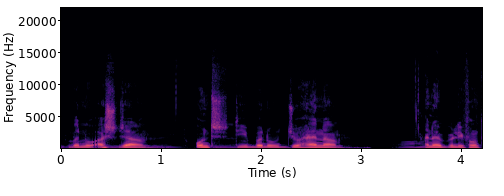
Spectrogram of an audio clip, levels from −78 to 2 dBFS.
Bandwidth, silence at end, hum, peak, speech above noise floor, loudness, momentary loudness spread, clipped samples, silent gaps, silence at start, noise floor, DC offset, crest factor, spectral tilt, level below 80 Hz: 15.5 kHz; 0 s; none; -18 dBFS; 33 dB; -35 LUFS; 8 LU; under 0.1%; none; 0.05 s; -68 dBFS; under 0.1%; 18 dB; -5.5 dB/octave; -80 dBFS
